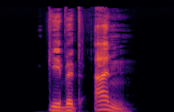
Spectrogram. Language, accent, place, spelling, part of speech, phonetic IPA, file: German, Germany, Berlin, gäbet an, verb, [ˌɡɛːbət ˈan], De-gäbet an.ogg
- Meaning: second-person plural subjunctive II of angeben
